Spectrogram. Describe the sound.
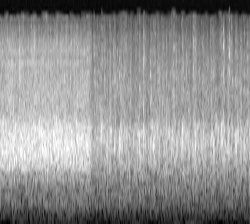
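Audience applause welcomes a guest speaker at a church gathering: dense, steady clapping that is fullest for the first second, then settles into an even, slightly softer patter.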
